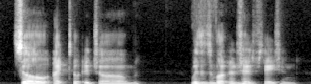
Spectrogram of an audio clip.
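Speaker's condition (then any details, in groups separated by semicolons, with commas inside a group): Spinal muscular atrophy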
